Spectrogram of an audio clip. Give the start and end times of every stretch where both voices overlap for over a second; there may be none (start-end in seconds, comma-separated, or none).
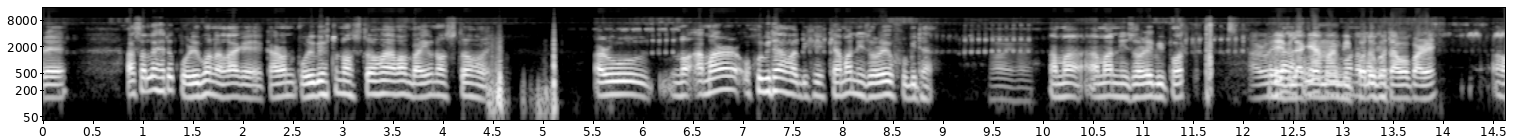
12.1-13.9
